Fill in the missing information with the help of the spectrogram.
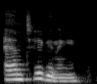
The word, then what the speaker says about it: Antigone: Luckily, now we have Google, so I can say just like, Google, how do you pronounce Antigone? And she's like, Antigone. Like, oh, okay.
